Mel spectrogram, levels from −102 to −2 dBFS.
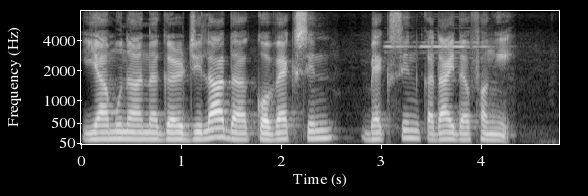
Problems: none marked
